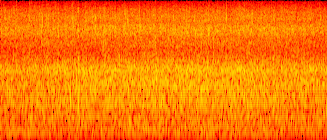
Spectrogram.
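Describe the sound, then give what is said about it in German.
Big, dense applause from an audience at a gathering in Hamburg after a candidate accepts an election; loud, steady clapping throughout with no talk. “Da der große Applaus, nachdem sie die Wahl angenommen hat.”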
